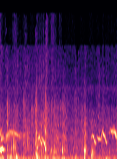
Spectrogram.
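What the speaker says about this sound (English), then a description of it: "we're going to let the chickens out" Chickens on a homestead give soft, scattered clucks and brief chirps, faint and close by, with no talk over them.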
